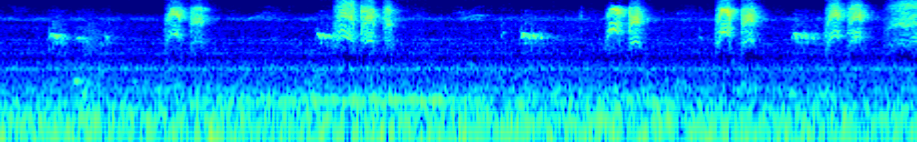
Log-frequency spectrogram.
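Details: Juvenile male black-goggled tanager visiting a garden fruit plate for the first time, watched by a pair of dusky-legged guans. High, sharp chip notes in short clustered bursts, irregularly spaced over steady faint background hum.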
